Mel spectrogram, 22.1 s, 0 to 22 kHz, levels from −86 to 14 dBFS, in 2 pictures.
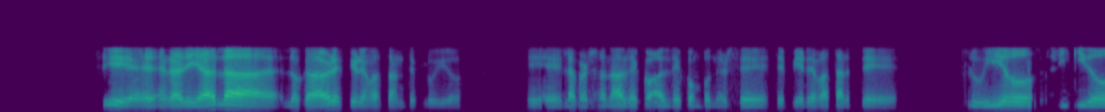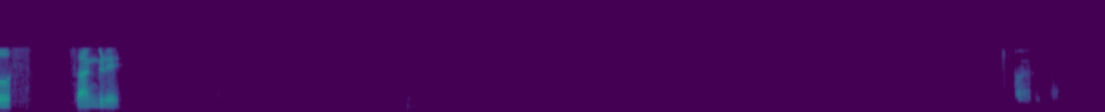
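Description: No technical faults can be heard anywhere in the recording. The speech carries the narrow sound of G.711 telephone coding, with the line band running from roughly 250 Hz to 3.5 kHz and nothing audible above about 3.7 kHz.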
